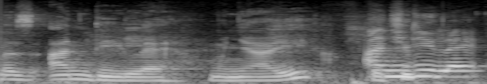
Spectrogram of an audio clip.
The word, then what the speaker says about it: Andile: Oh, I'm happy you can pronounce my name. Thank I you. normally tell people to call me Andy because Andile is so difficult. Okay. You pronounce my name well.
